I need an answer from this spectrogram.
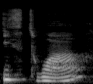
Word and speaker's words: histoire: Maintenant, un exemple avec le H muet dans le mot histoire qui est un nom féminin. Commençons donc par un H que l'on entend pas. On ne dira pas ma histoire mais plutôt mon histoire.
